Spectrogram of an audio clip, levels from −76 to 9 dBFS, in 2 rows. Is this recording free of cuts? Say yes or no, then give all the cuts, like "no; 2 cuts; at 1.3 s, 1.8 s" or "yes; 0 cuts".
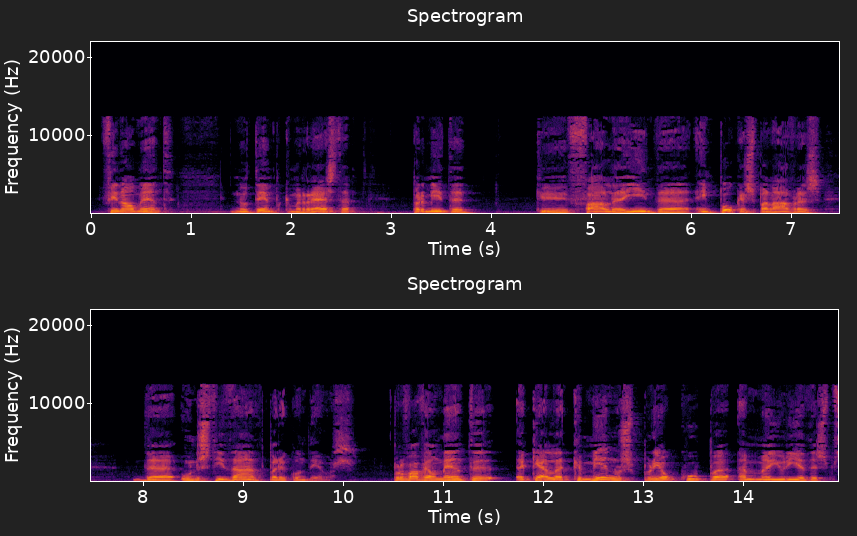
yes; 0 cuts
